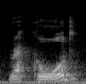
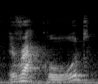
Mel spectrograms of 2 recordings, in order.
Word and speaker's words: record: For example, there are many English pairs of words like record, record, and record. Now the first word is a noun, whereas the second is a verb.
